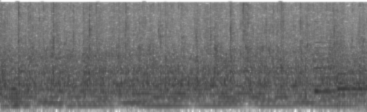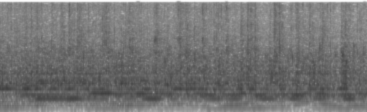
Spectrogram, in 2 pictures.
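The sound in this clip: A church audience clapping their hands together: dense, steady, loud applause that runs unbroken for about nine seconds with no clear pauses.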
